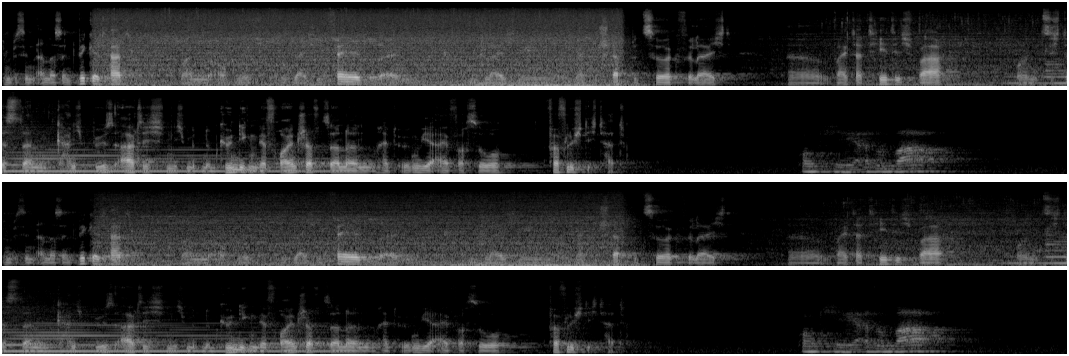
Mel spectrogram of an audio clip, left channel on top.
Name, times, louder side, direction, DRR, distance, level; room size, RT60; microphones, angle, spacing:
voice 1, 0.0-1.5 1.8-4.2 4.6-7.2 7.8-9.5 10.1-15.7 16.1-16.8, left 3 dB, 35° left, 14 dB, 0.5 m, -32 dB
sound 1, 0.9-6.2, left 4 dB, 80° left, 1.3 m, -35 dB
Liquid, 7.3-11.9, left 1 dB, 60° left, 6.4 m, -48 dB
Wind instrument woodwind instrument, 9.9-14.1, right 1 dB, 40° right, 2.6 m, -39 dB
voice 2, 18.6-19.9, right 1 dB, 10° right, -2 dB, 1.5 m, -40 dB
11.0 x 10.0 x 9.8 m, 1.3 s
head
